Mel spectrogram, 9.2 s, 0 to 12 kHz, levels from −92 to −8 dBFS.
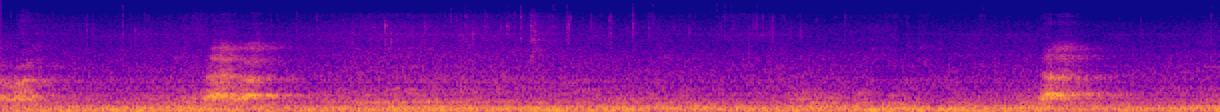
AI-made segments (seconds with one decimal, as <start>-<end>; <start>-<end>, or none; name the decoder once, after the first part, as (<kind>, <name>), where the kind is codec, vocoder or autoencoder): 6.5-7.1 (codec, HILCodec)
